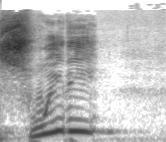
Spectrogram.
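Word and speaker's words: Saweetie: Is it Sweetie? So what the, why is it spelled S-A-W? – Sweetie.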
